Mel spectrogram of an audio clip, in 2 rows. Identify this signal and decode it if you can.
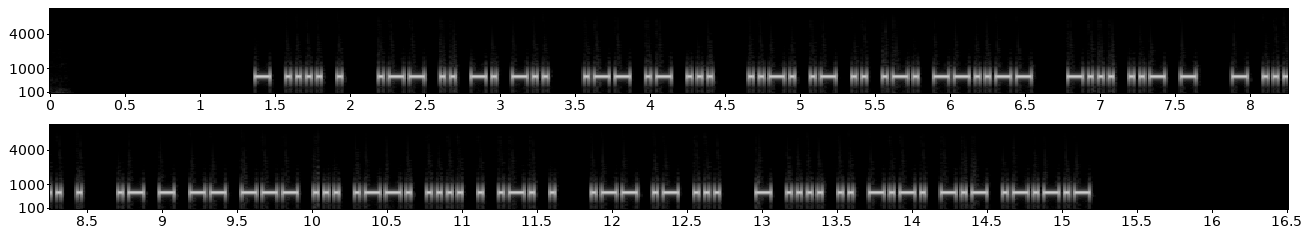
Morse code, heard as a keyed tone, about 36 wpm, 700 Hz. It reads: THE WIND WAS FAIR, BUT THE ATMOSPHERE WAS THICK.
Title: Sentences from Top 1600 Words 35wpm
